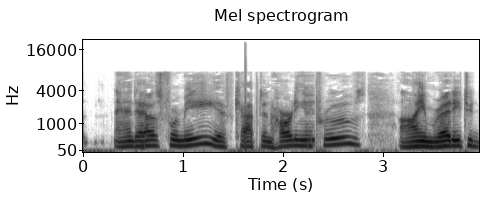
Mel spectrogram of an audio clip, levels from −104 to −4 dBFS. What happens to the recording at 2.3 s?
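AAC frame loss with concealment hits from 2.24 to 2.34 s. The decoder patches what sounds like a couple of missing frames from the last good spectrum, leaving a brief smeared, noisy gap. Underneath it, the speech has a rough, grainy texture with a thin top band, likely from low-delay AAC compression at a low bitrate around 32 kbps.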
